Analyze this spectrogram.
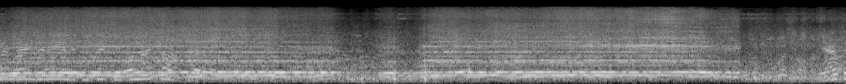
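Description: Train wheels squeal steadily as the train rounds a curve.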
